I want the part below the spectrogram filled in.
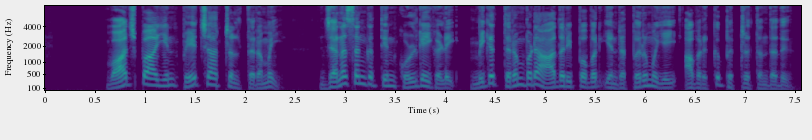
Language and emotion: Tamil, neutral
